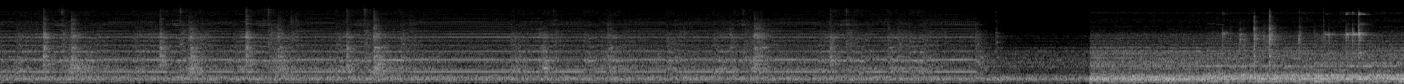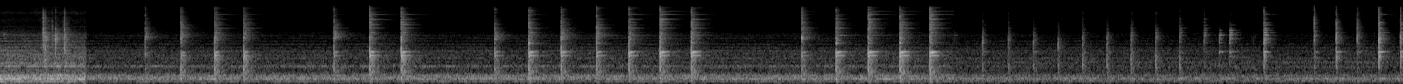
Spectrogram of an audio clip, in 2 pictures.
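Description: Power hammer pounding glowing rebar steel in rapid blows, then a few seconds of steady rushing noise, then a hand hammer striking the hot steel on an anvil in quick runs of ringing blows with short pauses between.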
